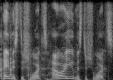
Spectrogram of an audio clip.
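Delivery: friendly, polite tone, high-pitched. Retelling how father greeted the cat at the door: imitating father greeting cat like a person. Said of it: "he'd talk to this cat like it was a per-".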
